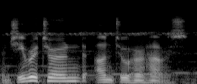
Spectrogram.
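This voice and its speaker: A man narrating scripture from a script in a measured, solemn manner. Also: lowish voice, very animated. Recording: music behind the voice.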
